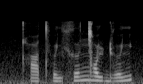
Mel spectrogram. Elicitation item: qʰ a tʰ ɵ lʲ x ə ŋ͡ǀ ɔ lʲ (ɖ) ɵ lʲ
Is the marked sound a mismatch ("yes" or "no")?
no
